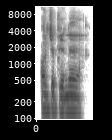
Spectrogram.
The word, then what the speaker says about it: entrepreneur: I can never say that word. How do you say it? – I can't even say myself. Entrepreneur. – Entrepreneur. Thank you. I have to hear someone say it before I can say it properly.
